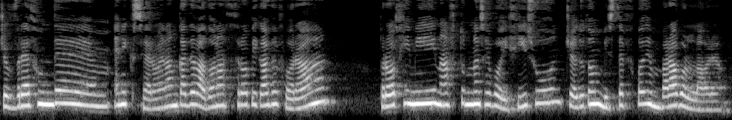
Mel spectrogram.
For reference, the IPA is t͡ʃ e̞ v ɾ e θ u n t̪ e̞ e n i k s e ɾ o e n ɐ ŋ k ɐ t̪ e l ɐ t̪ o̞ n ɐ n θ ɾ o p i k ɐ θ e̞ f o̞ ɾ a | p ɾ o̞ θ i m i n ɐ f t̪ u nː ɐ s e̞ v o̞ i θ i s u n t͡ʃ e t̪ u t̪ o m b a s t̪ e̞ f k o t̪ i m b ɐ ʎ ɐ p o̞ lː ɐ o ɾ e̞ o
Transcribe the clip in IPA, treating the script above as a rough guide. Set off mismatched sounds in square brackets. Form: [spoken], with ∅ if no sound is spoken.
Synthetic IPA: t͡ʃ e̞ v ɾ e θ u n [d̪] e̞ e n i k s e ɾ o e n ɐ ŋ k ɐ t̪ e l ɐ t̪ o̞ n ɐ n θ ɾ o p i k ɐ θ e̞ f o̞ ɾ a | p ɾ o̞ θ i m i n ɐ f t̪ u nː ɐ s e̞ v o̞ i θ i s u n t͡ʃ e t̪ u t̪ o m b [i] s t̪ e̞ f k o t̪ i m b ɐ [ɾ] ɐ p o̞ lː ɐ o ɾ e̞ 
